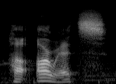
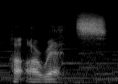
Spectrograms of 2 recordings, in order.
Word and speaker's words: haaretz: And this is a vertical line that tells you to accent the word on this syllable. And therefore the word is read haaretz, not haaretz.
